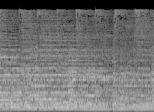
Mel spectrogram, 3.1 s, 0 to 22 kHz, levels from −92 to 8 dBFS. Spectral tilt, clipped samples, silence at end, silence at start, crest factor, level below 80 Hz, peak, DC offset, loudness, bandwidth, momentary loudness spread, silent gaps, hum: -4.5 dB/octave; under 0.1%; 0 s; 0 s; 14 dB; -54 dBFS; -4 dBFS; under 0.1%; -17 LUFS; 16 kHz; 3 LU; none; none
